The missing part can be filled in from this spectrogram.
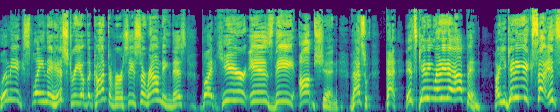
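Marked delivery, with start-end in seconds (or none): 8.1-11.2 tongue-in-cheek fake excitement, lightly sarcastic, pitched up. Commenting on a sermon while waiting for an issue to be addressed: sarcastic. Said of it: "now I'm being a little sarcastic".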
